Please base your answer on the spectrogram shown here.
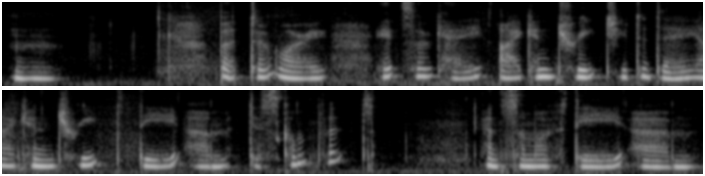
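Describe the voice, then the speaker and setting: A woman playing a thousand-year-old vampire medic in an ASMR role-play, whispering breathily in a soothing, unhurried manner with murmured hums. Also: mid-range voice, mellow, slightly rough. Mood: reassuring.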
